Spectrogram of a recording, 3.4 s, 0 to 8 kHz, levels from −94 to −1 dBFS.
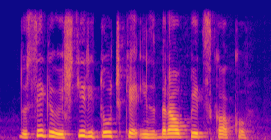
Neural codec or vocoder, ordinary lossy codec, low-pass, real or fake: codec, 16 kHz, 8 kbps, FreqCodec, larger model; none; 7.2 kHz; fake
